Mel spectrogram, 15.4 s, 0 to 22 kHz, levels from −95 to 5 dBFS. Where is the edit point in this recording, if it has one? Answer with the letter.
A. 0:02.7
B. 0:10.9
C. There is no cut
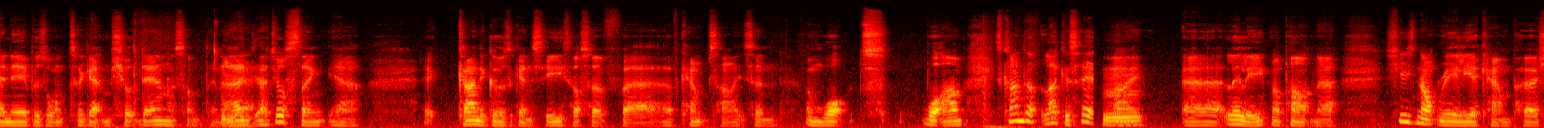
B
